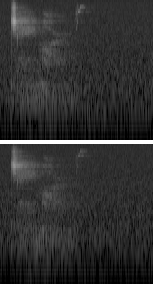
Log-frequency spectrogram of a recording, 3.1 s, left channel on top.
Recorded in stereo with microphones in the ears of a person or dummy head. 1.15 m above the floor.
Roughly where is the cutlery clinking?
No cutlery clinking in this recording.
